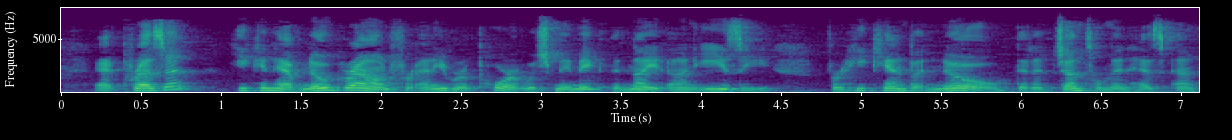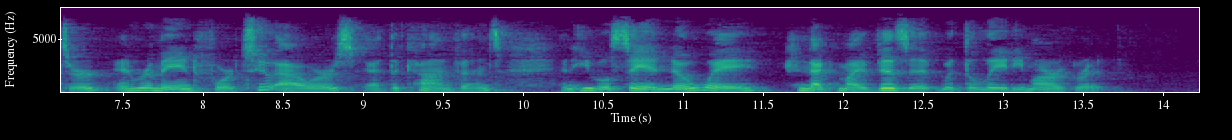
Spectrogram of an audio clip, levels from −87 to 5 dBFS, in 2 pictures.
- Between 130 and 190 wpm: No, average, 200 wpm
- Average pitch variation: Yes, average, 4.2 semitones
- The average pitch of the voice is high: No, medium, 165 Hz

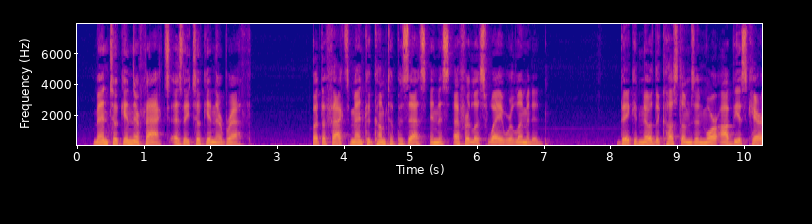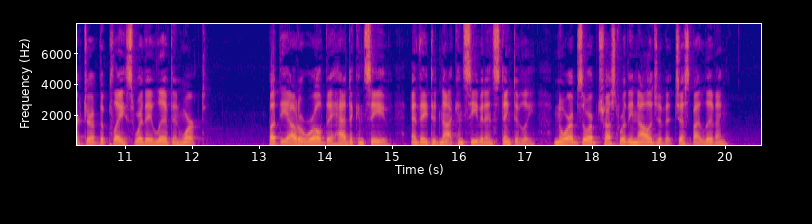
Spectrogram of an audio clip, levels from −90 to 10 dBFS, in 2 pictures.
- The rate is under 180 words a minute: No, average, 195 wpm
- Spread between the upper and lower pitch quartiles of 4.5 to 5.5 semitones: No, average, 4.0 semitones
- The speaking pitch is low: Yes, low, 120 Hz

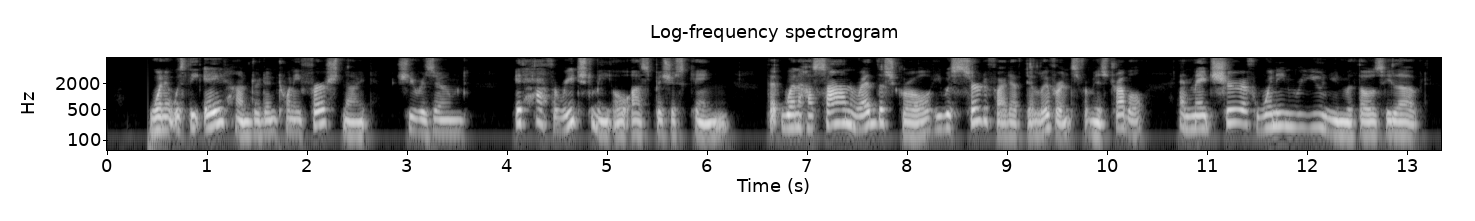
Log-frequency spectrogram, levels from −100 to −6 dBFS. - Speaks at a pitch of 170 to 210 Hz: Yes, high, 190 Hz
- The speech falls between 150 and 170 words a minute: No, average, 195 wpm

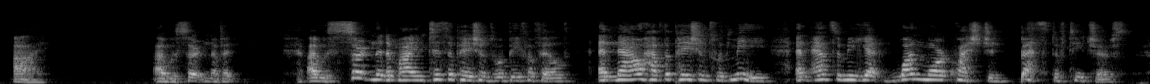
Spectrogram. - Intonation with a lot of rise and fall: Yes, wide, 5.7 semitones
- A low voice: No, high, 190 Hz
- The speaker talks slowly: No, average, 160 wpm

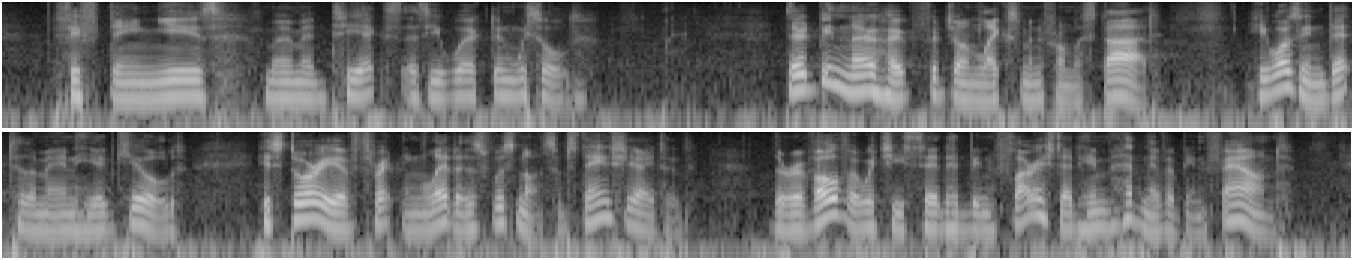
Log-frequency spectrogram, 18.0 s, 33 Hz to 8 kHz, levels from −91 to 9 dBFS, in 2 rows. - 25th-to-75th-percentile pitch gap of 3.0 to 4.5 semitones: Yes, average, 3.6 semitones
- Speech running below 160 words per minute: No, average, 175 wpm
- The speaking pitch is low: Yes, low, 125 Hz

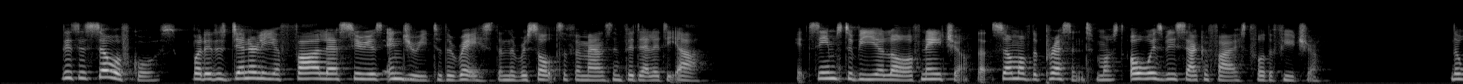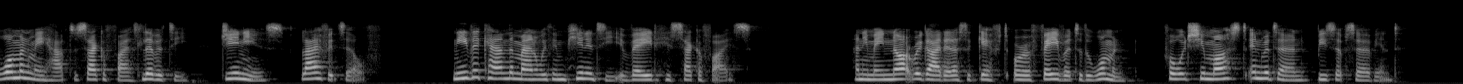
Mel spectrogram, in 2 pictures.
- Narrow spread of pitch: No, average, 3.6 semitones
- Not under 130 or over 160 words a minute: No, average, 180 wpm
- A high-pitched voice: Yes, high, 230 Hz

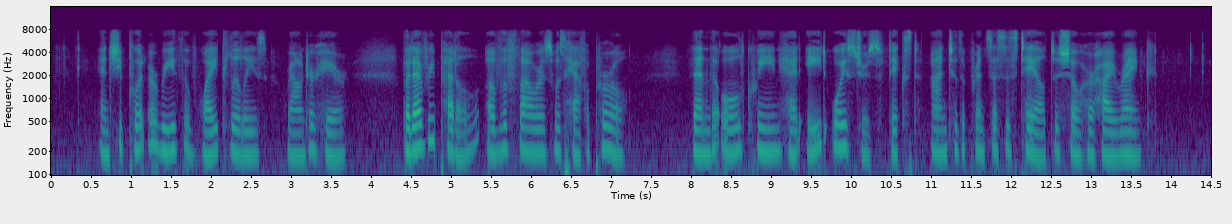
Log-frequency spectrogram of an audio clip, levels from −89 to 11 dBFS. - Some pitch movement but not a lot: No, narrow, 2.2 semitones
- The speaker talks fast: No, average, 160 wpm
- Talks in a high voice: Yes, high, 195 Hz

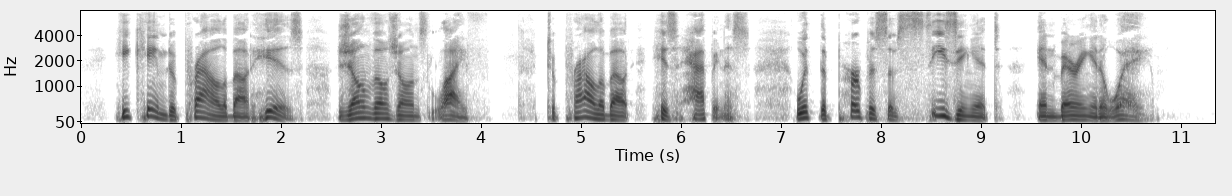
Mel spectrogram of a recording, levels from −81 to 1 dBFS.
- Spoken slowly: Yes, slow, 125 wpm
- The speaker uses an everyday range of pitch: No, wide, 7.0 semitones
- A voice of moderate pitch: No, low, 115 Hz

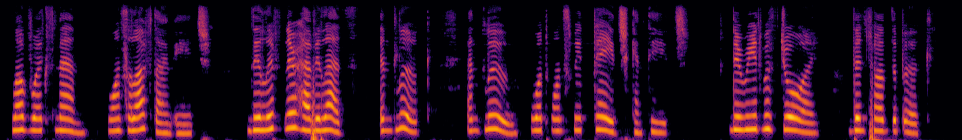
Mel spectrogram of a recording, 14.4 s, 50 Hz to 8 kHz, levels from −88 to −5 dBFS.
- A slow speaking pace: Yes, slow, 125 wpm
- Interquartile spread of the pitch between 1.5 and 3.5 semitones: Yes, average, 3.1 semitones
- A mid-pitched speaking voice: No, very high, 255 Hz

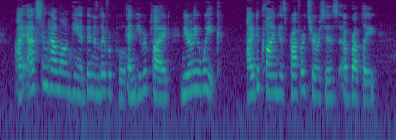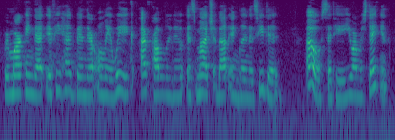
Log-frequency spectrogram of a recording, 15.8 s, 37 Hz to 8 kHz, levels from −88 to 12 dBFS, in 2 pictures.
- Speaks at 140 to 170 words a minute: No, average, 180 wpm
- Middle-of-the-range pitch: No, high, 215 Hz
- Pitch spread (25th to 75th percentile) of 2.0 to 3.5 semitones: Yes, average, 3.0 semitones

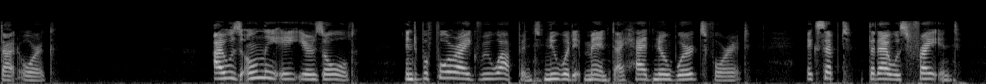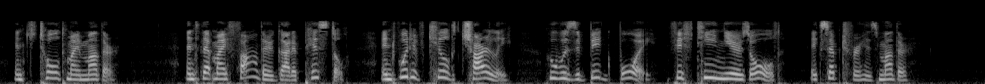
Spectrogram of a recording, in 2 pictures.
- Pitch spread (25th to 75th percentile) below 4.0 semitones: Yes, average, 3.4 semitones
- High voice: Yes, high, 245 Hz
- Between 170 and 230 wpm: Yes, average, 175 wpm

